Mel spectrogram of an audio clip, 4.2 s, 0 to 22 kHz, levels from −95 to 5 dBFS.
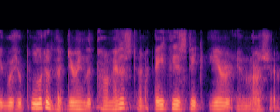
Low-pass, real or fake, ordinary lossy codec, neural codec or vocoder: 7.2 kHz; fake; AAC, 32 kbps; autoencoder, 22.05 kHz, a latent of 192 numbers a frame, VITS, trained on one speaker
